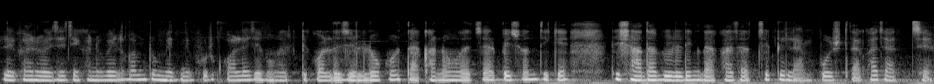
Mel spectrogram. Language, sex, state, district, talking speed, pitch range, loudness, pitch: Bengali, female, West Bengal, Paschim Medinipur, 175 wpm, 190-210 Hz, -17 LUFS, 195 Hz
